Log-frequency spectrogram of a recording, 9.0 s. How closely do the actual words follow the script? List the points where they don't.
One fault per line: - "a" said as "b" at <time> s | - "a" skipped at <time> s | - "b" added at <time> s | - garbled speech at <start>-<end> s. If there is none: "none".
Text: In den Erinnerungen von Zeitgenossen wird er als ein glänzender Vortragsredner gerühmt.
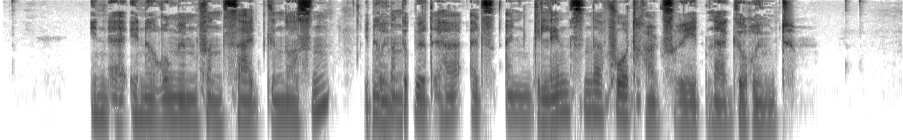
- "den" skipped at 1.1 s
- garbled speech at 3.6-4.1 s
